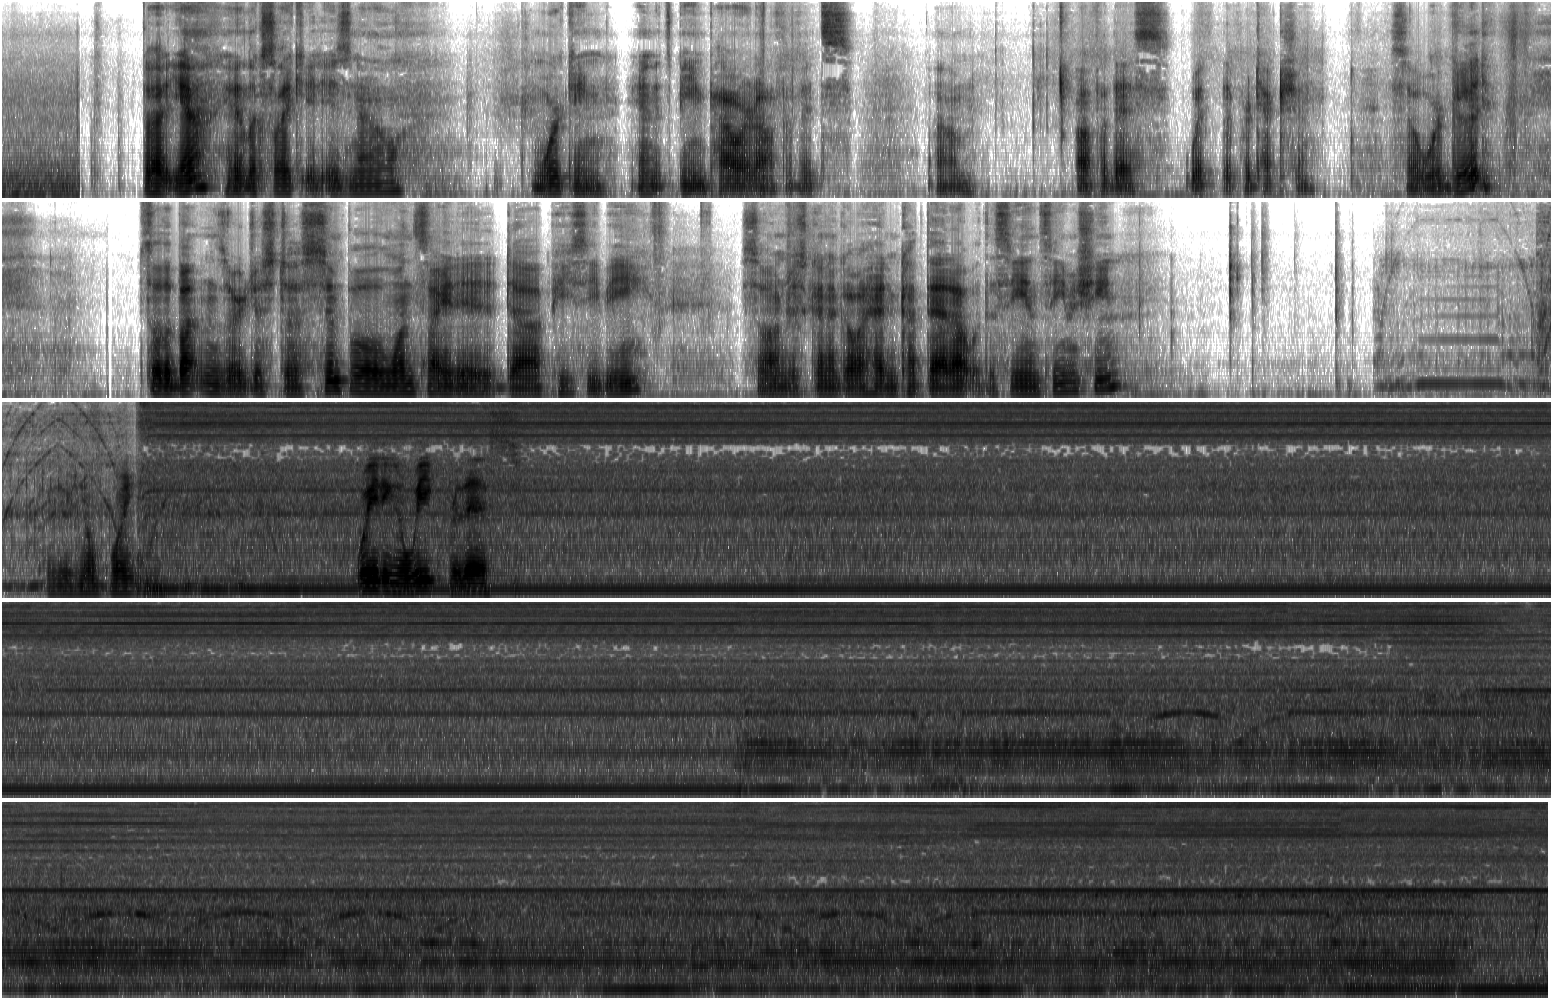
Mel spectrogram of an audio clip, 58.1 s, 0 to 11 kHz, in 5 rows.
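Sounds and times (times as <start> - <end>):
high whining tones: 22.9 - 58.0
router spindle milling: 23.0 - 58.0.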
